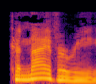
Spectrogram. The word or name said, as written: connivery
